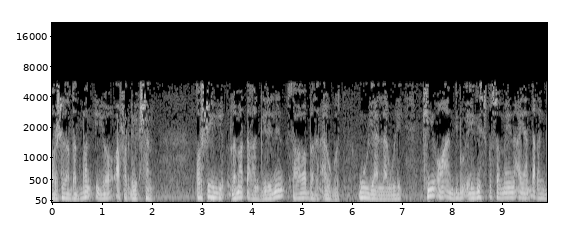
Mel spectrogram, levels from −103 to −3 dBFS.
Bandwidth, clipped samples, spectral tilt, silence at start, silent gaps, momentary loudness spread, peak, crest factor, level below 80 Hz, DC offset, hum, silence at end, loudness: 5.8 kHz; under 0.1%; -6 dB/octave; 0 s; none; 11 LU; -6 dBFS; 18 dB; -40 dBFS; under 0.1%; none; 0 s; -25 LUFS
